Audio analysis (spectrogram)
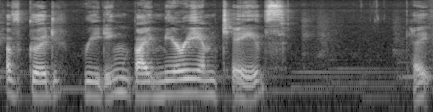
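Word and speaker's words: Toews: good reading by miriam taves okay that's not toes it's it's pronounced taves okay so there's that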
